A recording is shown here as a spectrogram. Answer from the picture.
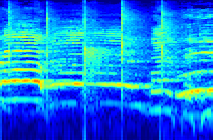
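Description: A few scattered hand claps, about half a dozen, over a long held voiced cheer.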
